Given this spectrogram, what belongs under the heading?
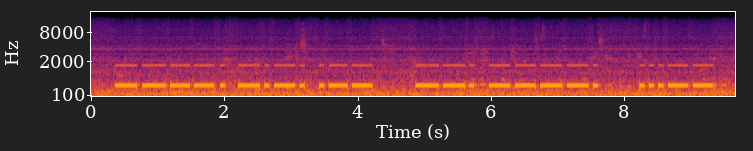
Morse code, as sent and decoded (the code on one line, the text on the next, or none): ----. -.-. .-- / --. ----. / ...--
9CW G9 3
